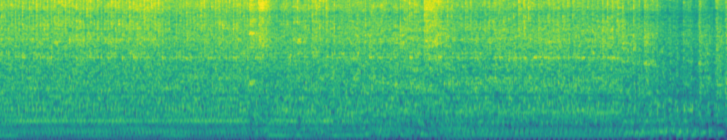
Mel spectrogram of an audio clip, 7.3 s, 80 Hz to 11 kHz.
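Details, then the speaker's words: Craftsman YT4000 riding mower engine, first run, fuel freshness doubted: single-cylinder note wavers and stumbles with uneven beats and surging speed; carburettor said to be not really good, rough running. "So, we got the idea that this thing does run even though that carve is not really good at all."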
